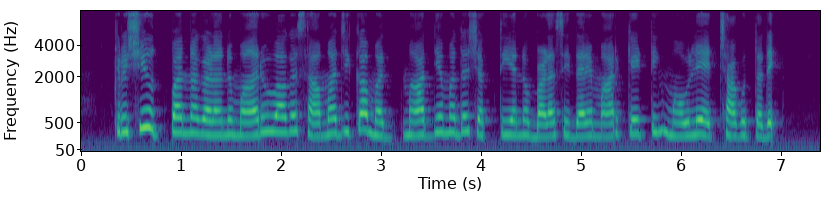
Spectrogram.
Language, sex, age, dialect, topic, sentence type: Kannada, female, 18-24, Coastal/Dakshin, agriculture, statement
